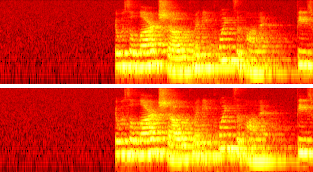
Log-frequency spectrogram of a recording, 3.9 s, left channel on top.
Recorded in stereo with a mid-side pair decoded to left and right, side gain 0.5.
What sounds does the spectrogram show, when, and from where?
1.4 s a woman speaking: 5° left, 0.7 m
